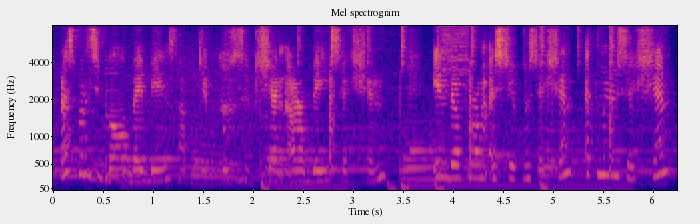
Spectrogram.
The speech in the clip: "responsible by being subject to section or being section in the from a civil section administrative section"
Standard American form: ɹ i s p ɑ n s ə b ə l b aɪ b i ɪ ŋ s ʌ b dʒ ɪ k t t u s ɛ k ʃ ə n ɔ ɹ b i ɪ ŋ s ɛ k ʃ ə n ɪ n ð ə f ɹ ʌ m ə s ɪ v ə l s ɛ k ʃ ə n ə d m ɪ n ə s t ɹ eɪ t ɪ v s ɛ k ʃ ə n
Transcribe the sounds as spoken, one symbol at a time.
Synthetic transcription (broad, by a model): ɹ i s p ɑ n s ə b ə l b aɪ b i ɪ ŋ s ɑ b dʒ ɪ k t t u s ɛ k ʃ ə n ɔ ɹ b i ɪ ŋ s ɛ k ʃ ə n ɪ n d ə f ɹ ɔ m ə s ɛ p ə s ɛ k ʃ ə n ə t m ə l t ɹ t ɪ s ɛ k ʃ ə n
